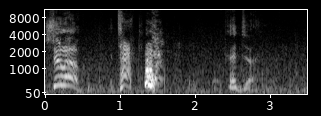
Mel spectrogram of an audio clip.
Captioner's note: woof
